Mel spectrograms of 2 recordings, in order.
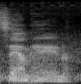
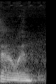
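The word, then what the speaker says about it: Samhain: is about the ancestors look it up s-a-m-h-a-i-n it is not Sam Hayne I promise you it's Owen Celtic nothing sounds like it's spelled and I'll take so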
